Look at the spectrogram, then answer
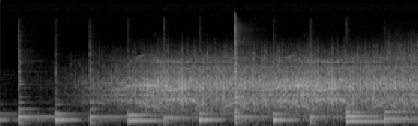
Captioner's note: cheers and applause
